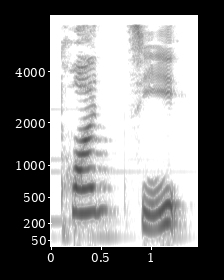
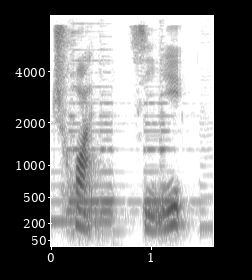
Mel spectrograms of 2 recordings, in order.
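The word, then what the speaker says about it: 湍急: 师念一次湍急。我们不可以把这个湍字念成喘急，这个是读成湍急。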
